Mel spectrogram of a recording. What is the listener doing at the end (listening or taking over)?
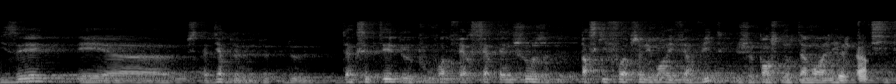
listening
